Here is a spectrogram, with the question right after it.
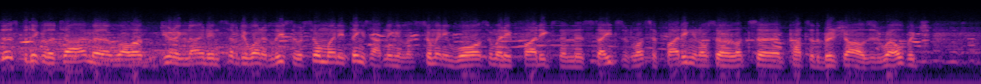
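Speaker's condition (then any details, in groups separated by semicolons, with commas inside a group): No condition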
